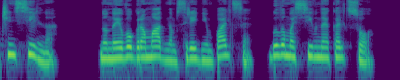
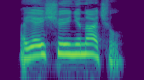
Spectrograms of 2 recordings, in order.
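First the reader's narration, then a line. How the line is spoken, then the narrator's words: Smirking snort. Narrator (Russian): хмыкнул бандит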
